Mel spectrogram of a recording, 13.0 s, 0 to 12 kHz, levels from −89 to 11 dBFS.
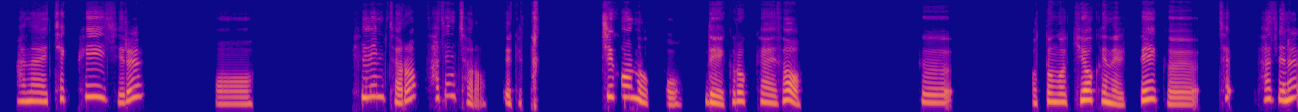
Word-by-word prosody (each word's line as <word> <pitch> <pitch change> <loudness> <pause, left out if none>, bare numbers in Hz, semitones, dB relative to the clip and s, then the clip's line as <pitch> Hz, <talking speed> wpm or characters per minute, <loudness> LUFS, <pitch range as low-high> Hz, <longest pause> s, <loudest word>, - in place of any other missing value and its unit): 1 235 0 +1
의 - - +1
책 285 -1 -4
페이지를 335 - +1 0.7
어 170 0 -4 1.0
필름처럼 330 - +1
사진처럼 370 +3 -6 0.2
이렇게 - - -3
탁 - - -6 0.6
찍어 350 -1 +4
놓고 175 - 0 0.2
네 205 -4 +4
그렇게 230 +3 -1
해서 205 +7 +4 1.2
그 200 -2 -1 0.8
어떤 220 +4 +1
걸 215 0 +4
기억해 265 +1 +5
낼 170 -6 +1
때 275 +3 +6
그 160 -9 -2 0.2
책 - - -6 0.2
사진을 285 +2 +3
235 Hz, 200 characters per minute, -25 LUFS, 195-300 Hz, 1.2 s, 때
